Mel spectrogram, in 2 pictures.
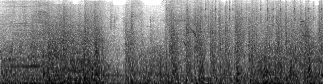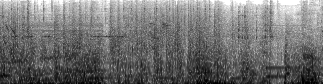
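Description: Rapid gunfire from the Calamity Cannon in the Bastion video game, a dense continuous barrage of shots and mechanical clatter running throughout at steady loudness over game music.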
